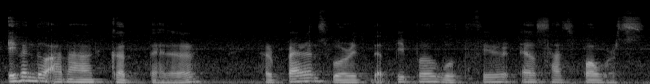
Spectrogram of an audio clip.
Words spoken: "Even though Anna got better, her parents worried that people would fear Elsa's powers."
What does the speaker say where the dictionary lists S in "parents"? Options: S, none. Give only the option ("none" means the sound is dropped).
S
